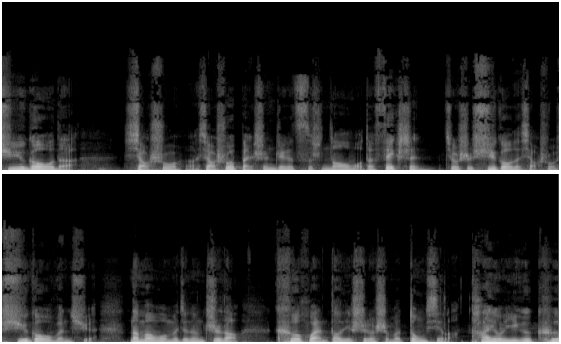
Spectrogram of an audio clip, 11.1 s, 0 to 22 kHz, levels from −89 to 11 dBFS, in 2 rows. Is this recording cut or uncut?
cut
